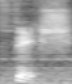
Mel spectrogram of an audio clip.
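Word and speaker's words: ghoti: I think it's G-H-O-T-I could be pronounced fish in the English language.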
